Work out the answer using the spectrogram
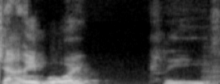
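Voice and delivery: hushed whisper. Parent in a shopping store pleading with their kid: whispering. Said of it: "you whisper".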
